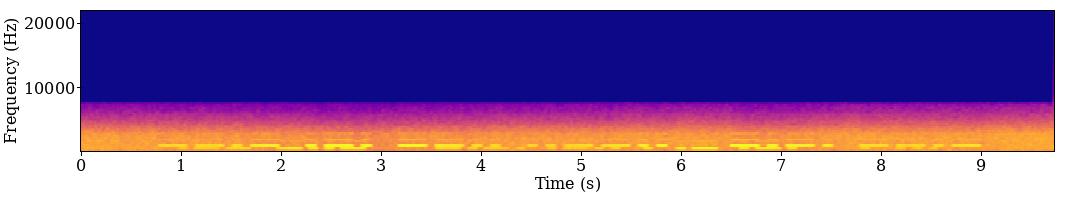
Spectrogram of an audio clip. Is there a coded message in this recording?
Yes: Morse code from 0.7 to 9.1 s, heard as two keyed tones, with heavy radio static. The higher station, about 13 wpm, 950 Hz: QRZ? CQ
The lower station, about 15 wpm, 530 Hz: WX CLEAR ES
